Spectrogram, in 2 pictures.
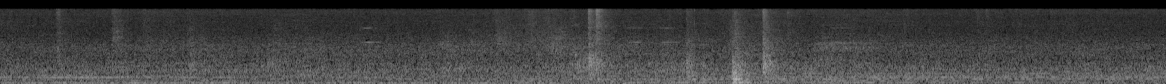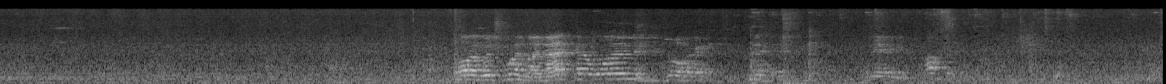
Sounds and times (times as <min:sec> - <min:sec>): Speech: 0:16.2 - 0:19.6, 0:20.3 - 0:21.4.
